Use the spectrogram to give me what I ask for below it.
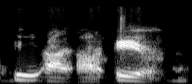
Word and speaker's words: here: no no everyone oh air you know here h-e-r-e because jamaica don't pronounce the h so i have to spin it out so i air so it's similar but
